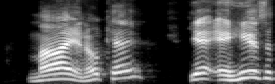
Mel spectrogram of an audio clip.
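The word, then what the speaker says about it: Miyan: about how do you say William's first name Mayan Mayan okay yeah and here's the thing we know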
